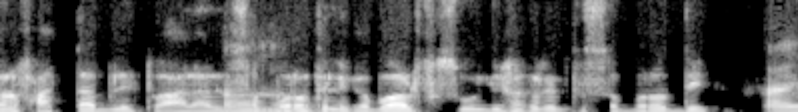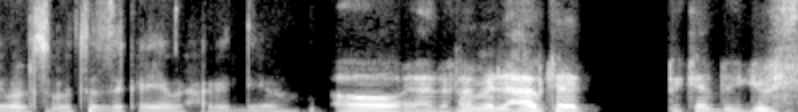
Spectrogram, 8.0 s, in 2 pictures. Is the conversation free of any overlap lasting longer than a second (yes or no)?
yes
